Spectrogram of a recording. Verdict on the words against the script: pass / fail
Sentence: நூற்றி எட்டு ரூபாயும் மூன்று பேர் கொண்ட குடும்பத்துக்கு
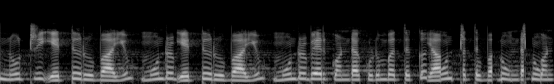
fail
